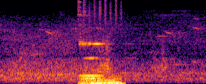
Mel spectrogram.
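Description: A short electronic alert chimes.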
